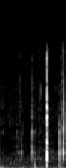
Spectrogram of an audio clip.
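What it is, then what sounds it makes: Ray egg case, natural not plastic. A ray egg case found on the beach is handled, giving two short, bright crinkly clicks. It sounds like plastic, but it is a natural ray egg case, not plastic.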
